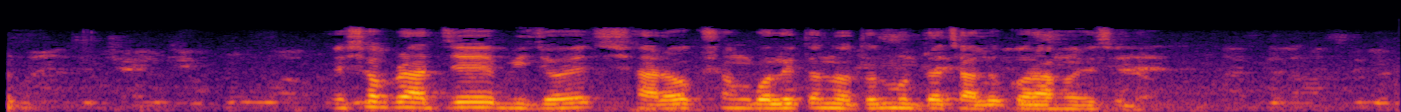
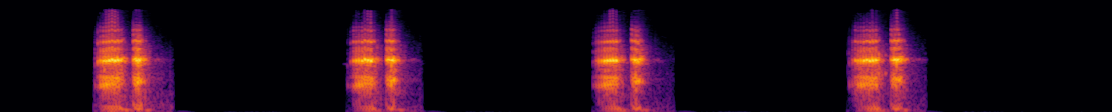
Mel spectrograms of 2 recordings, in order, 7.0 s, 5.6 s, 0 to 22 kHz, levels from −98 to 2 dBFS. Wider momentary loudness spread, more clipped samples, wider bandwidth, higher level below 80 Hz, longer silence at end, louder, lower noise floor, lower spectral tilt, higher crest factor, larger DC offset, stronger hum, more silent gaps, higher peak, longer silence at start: first, 23 LU vs 15 LU; neither; second, 8.2 kHz vs 15 kHz; about the same, -52 dBFS vs -56 dBFS; second, 0.05 s vs 1 s; second, -21 LUFS vs -12 LUFS; second, -43 dBFS vs under -90 dBFS; first, -6.5 dB/octave vs -0.5 dB/octave; about the same, 20 dB vs 18 dB; neither; neither; neither; second, -4 dBFS vs 0 dBFS; second, 0.05 s vs 0.5 s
